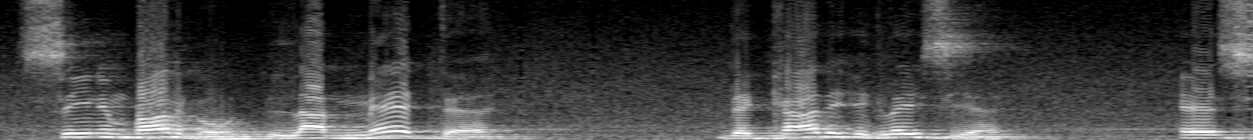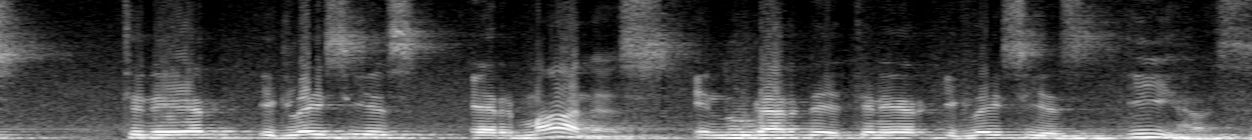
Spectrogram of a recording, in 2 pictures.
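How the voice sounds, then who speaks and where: Over noticeable background noise and audible room echo, a man with a high pitch and ordinary pitch variation talks at a very slow pace with long, frequent pauses and very even loudness. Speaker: guest pastor. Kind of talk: sermon. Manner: halting, non-native Spanish.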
